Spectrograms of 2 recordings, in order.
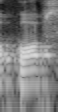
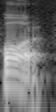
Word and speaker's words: corps: इसको कॉप्स नहीं कहते, इसका प्रोनाउंसिएशन होता है कोर और इसका प्रोनाउंसिएशन होता है कॉप्स, दोनों में काफी अंतर है, ठीक है ना।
